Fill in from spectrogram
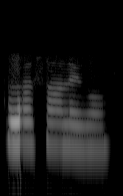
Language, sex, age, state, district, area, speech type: Kashmiri, female, 30-45, Jammu and Kashmir, Budgam, rural, conversation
